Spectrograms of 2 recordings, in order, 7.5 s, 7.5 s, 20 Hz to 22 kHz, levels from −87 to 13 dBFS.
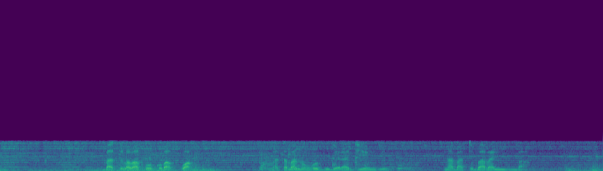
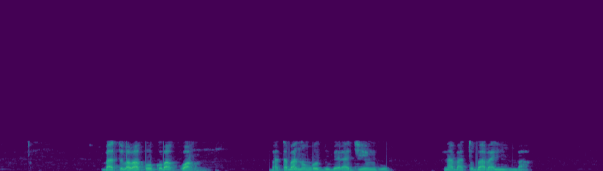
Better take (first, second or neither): second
